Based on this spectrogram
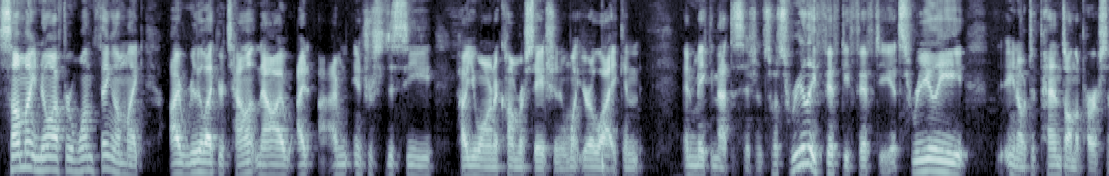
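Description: A man talks at a very fast pace with an energetic tone and lively intonation. His pitch is medium, and the recording is very clean, with a silent background. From US West Coast, Los Angeles. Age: young. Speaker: college theater program director and teacher. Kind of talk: casual interview. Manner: halting with repeated words.

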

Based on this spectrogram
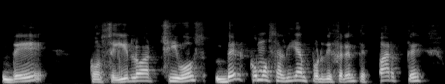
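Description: A man's fairly high pitch with ordinary variation, a plain, everyday voice. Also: quiet background. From Chile. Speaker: journalist and podcast producer. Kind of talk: interview.

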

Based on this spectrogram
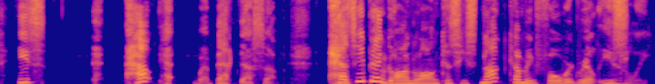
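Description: A woman's somewhat breathy voice moves at a moderate pace through very wide pitch swings and long, frequent pauses. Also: medium pitch for a woman, big swings in loudness. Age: 60s. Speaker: psychic radio co-host. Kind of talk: call-in psychic readings.

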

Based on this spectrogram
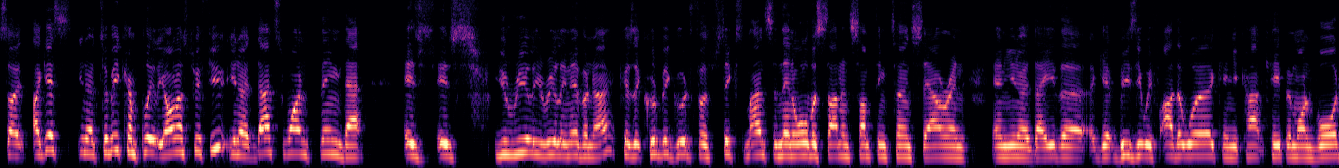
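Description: Against a quiet background, a man with an Australian accent speaks at a high pitch with fairly even intonation. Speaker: real estate investor. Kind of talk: interview.

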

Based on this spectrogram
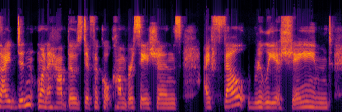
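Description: With an American accent, a woman speaks at a moderate pace in a plain, everyday voice of medium pitch. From US South, Oklahoma. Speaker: TV journalist and speaker. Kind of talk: interview conversation.

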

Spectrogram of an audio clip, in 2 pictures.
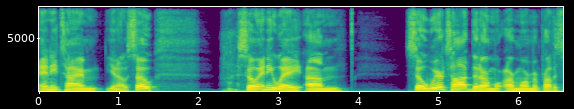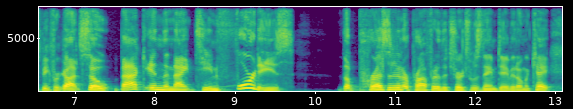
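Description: A man with an American accent talks at a fairly slow pace in a plain, everyday voice, pitched fairly high with lively intonation. The recording is very clean, with a silent background. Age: 50s. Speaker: psychologist and podcast host. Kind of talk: interview conversation.

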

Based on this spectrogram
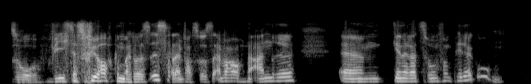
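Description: A man talks at a very fast pace with a medium pitch and ordinary pitch variation, recorded with a dry, close sound and no echo. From northern Germany, Schleswig-Holstein. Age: 30s. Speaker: kindergarten teacher. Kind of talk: interview. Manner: talkative, many fillers.

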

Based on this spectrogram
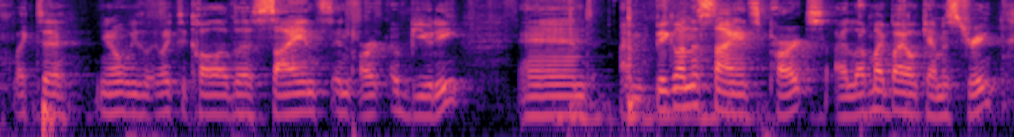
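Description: With a Canadian accent, a man speaks at a moderate pace in an ordinary speaking voice with fairly even intonation. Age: 40s. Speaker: nurse and aesthetics clinic owner. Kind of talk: casual chat.

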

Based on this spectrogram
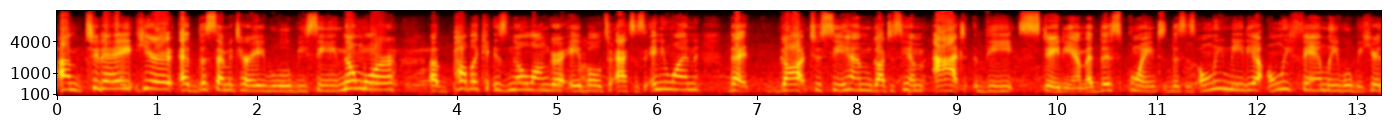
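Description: A woman speaks at a moderate pace in a high voice with ordinary pitch variation, and there is noticeable background noise. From Brazil. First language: Portuguese. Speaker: news correspondent. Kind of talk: live report. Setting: outdoors at cemetery.

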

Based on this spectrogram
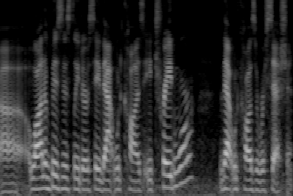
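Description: This woman has a normal speaking voice with a fairly low pitch. Her pitch variation is ordinary. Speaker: interviewer. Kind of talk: formal interview.

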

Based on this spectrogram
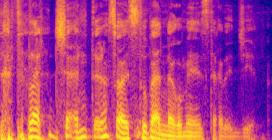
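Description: A man speaks here. His intonation is lively. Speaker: podcast host. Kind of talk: casual interview conversation. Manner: very quiet, low voice.

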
